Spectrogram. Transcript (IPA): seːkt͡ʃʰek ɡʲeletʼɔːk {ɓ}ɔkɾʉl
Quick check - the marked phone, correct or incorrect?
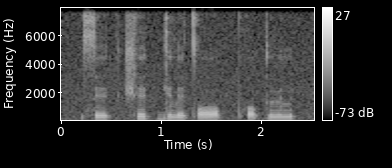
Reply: incorrect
